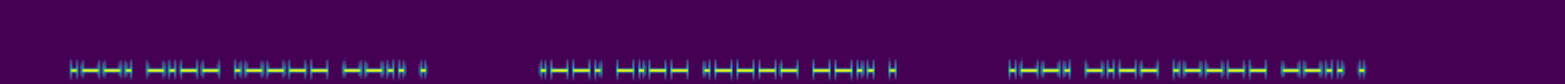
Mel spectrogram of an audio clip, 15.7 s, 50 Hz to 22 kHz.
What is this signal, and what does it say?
Morse code, heard as a keyed tone, about 22 wpm, 700 Hz. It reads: PY1ZE PY1ZE PY1ZE
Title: DXCC-100 Call Signs - 5 Characters - Repeated 3x - 22wpm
